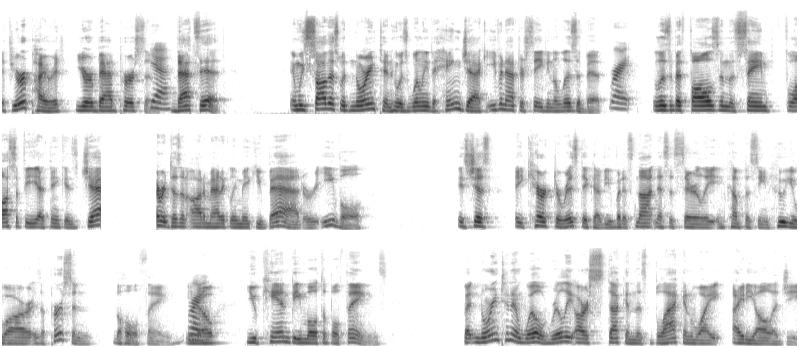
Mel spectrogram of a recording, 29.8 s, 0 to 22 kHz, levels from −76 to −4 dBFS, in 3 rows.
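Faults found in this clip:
Audio dropout to a faint residue, 11.18–11.88 s (about 0.7 s), after "philosophy I think as", resuming at "doesn't automatically make you". Speech cuts abruptly to hiss about 35 dB down. Likely upstream source or link loss while the downstream path stayed live, passing only its own noise floor. Not a pause or fade.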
